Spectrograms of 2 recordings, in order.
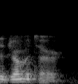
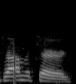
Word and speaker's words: dramaturg: What is a dramaturg? And I'm not sure I'm pronouncing it correctly. – Say, go ahead. – Yeah, you're doing it right, dramaturgs. Yeah, dramaturgy. Okay. It's the people who are doing the research and the development of the play.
